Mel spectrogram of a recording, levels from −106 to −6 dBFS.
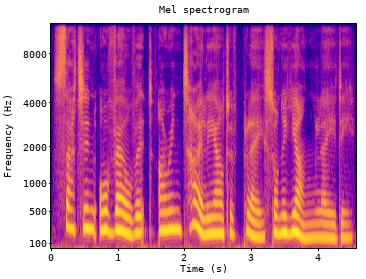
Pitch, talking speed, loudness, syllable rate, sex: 210 Hz, 155 wpm, -17 LUFS, 4.6 syllables/s, female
